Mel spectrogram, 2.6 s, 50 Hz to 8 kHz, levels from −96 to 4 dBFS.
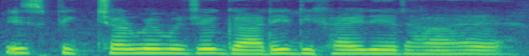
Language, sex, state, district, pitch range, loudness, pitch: Hindi, female, Arunachal Pradesh, Lower Dibang Valley, 190-220 Hz, -13 LUFS, 200 Hz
